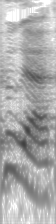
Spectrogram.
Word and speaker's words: hygge: And then in other areas of Europe, and I think it's the Netherlands or Finland, it's okay. hygge. – That's right, hygge. That's yes. that H-Y-G-G-E that I kept yes.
